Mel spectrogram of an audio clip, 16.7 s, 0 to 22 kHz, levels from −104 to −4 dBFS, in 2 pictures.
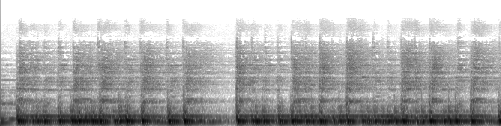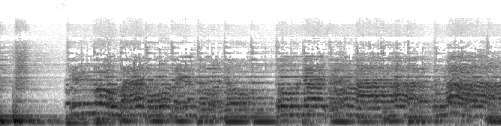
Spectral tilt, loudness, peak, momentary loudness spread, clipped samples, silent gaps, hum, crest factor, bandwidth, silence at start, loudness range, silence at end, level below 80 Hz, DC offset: -9.5 dB/octave; -20 LUFS; -6 dBFS; 8 LU; under 0.1%; none; none; 14 dB; 5.6 kHz; 0 s; 4 LU; 0 s; -36 dBFS; under 0.1%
